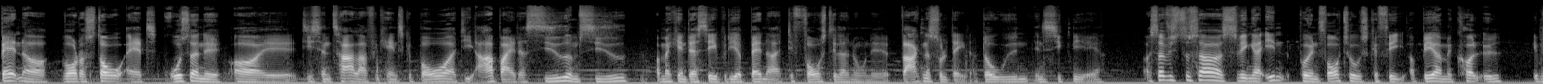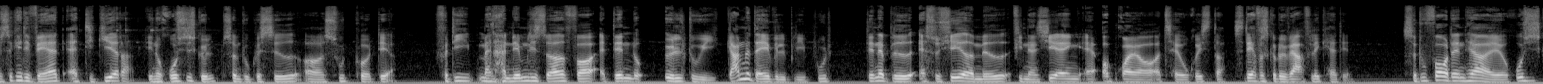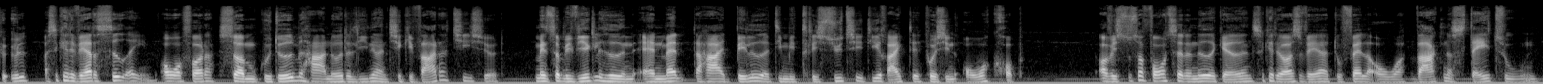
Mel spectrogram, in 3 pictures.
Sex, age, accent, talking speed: male, 20-39, native, 220 wpm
